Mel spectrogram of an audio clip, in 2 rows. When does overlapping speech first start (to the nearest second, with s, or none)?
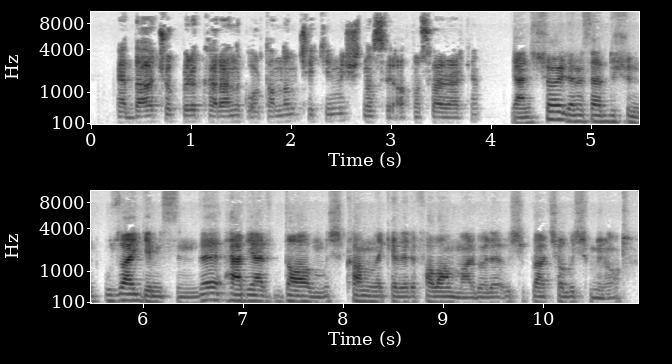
none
